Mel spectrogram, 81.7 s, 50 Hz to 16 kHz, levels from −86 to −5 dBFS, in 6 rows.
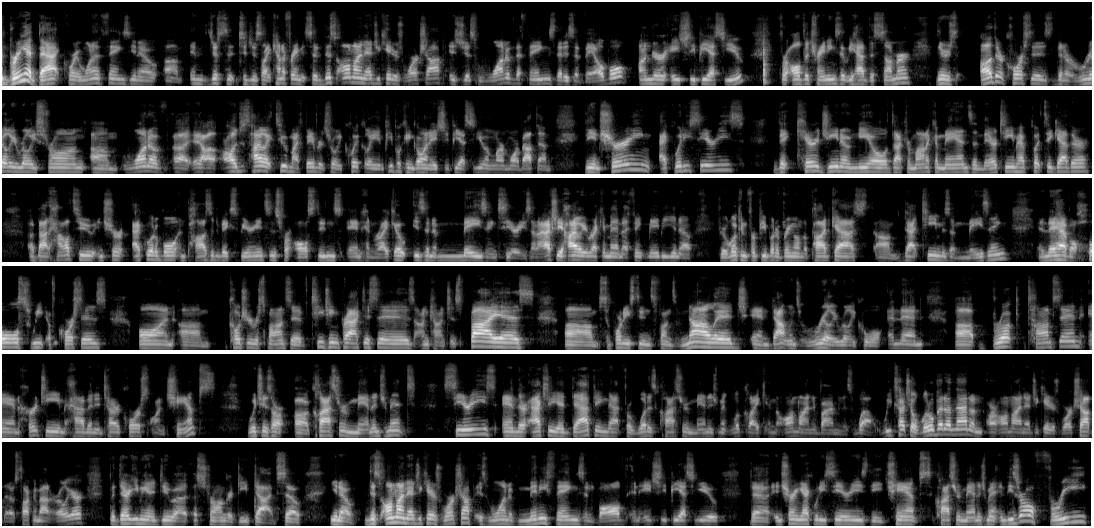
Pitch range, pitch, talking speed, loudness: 120-145 Hz, 130 Hz, 190 wpm, -30 LUFS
